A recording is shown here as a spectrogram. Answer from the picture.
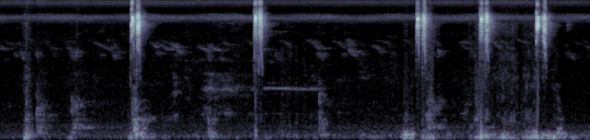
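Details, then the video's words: Crested jay's 'crecet' call, given to challenge a rival: five harsh, scratchy bursts, spread out at first and then coming faster near the end, with low rustling and thumps and a steady high whine. "crecet crecet burung sogon memanggil lawan!!burung sogon bikin emosi!!"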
